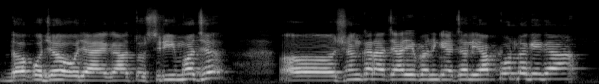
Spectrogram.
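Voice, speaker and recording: High-voiced scolding Sanskrit grammar teacher. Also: male voice, little pitch movement, a bit bright. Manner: brisk, scolding, quizzes students. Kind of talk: live class lesson.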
